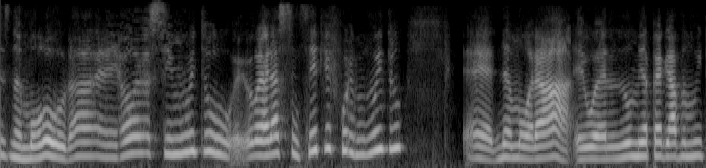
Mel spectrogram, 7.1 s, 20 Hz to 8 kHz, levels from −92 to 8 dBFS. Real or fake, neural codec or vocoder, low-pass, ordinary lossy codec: fake; codec, 16 kHz in and 24 kHz out, 0.6 kbps, FocalCodec, streaming, 2048 codes; 7.2 kHz; Opus, 24 kbps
